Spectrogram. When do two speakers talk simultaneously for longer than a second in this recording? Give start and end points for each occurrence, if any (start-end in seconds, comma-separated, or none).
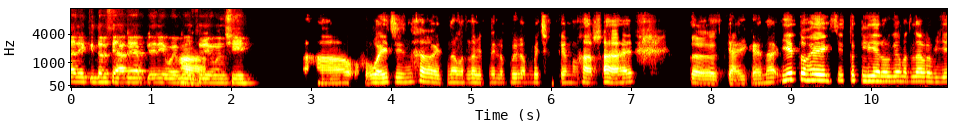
none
